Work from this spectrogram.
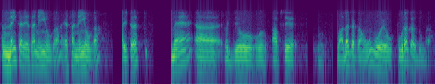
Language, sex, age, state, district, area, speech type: Urdu, male, 18-30, Delhi, Central Delhi, urban, conversation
